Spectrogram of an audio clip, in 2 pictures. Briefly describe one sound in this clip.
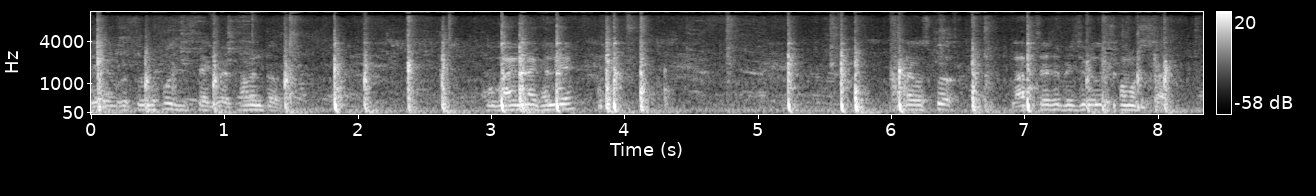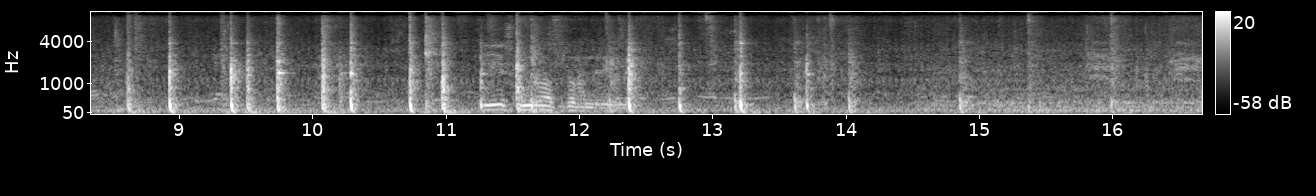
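A cleaver chops through beef onto a wooden chopping block.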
